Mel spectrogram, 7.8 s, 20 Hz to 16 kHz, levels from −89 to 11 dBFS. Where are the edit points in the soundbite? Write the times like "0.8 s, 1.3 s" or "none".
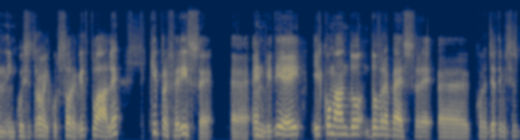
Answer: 2.2 s, 3.3 s, 4.6 s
